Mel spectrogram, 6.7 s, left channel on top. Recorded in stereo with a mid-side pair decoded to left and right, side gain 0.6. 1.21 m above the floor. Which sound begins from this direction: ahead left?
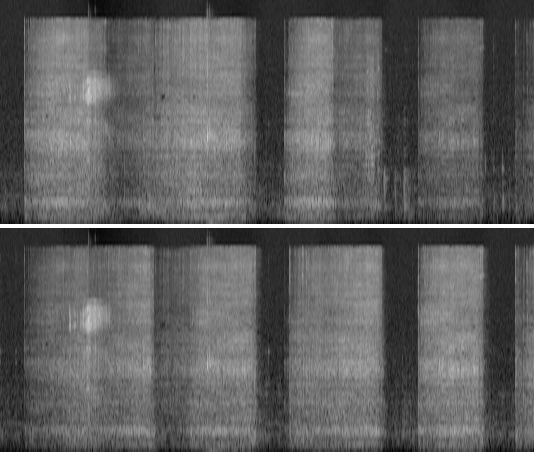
A finger snap, at 2.6 s.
